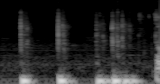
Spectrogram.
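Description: Typing on a computer keyboard: about five separate keystrokes, unevenly spaced, as a short word is typed.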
